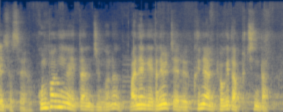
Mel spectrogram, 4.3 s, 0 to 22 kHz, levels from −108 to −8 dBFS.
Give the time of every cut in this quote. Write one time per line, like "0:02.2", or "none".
0:01.8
